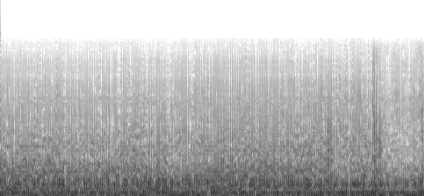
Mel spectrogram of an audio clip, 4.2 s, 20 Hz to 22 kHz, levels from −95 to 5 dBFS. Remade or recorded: remade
